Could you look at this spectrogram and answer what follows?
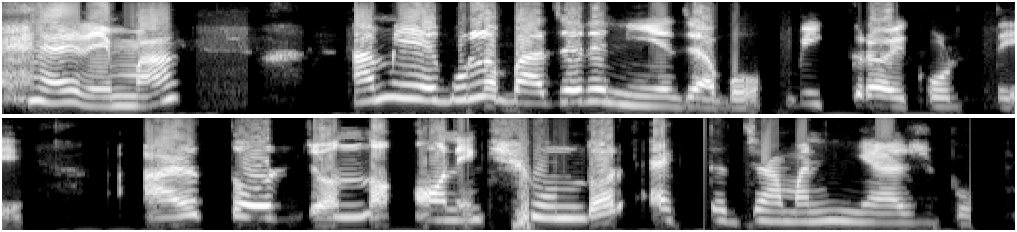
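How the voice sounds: A woman puts on a high-pitched character voice with vocal fry. She speaks at a fairly slow pace with lively intonation.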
